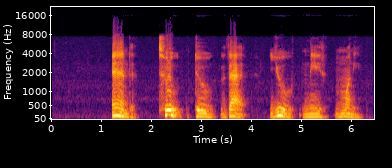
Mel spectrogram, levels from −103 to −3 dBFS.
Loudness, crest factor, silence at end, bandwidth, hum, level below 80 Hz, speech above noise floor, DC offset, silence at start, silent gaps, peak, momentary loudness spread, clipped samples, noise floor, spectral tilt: -14 LUFS; 16 dB; 0.25 s; 7.8 kHz; none; -44 dBFS; 47 dB; under 0.1%; 1.2 s; none; 0 dBFS; 18 LU; under 0.1%; -61 dBFS; -6.5 dB/octave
